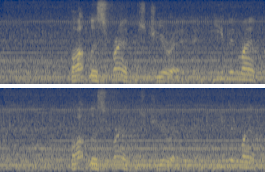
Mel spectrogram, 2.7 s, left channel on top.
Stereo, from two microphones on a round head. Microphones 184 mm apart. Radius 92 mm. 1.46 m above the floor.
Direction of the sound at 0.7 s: 30° left (ahead or behind).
